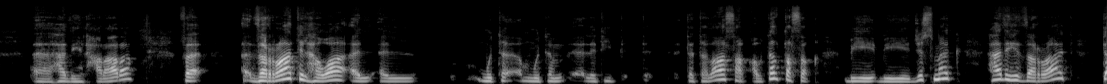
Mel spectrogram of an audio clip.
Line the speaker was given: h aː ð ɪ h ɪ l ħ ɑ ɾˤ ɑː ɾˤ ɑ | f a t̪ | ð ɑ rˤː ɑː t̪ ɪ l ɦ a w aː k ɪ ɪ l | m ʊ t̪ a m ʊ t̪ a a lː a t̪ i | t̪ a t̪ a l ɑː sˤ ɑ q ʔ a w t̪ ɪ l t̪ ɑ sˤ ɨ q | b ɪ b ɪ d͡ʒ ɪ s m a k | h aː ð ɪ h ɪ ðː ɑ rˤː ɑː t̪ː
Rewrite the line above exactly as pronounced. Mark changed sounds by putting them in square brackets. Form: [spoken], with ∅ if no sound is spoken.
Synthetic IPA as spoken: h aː ð ɪ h ɪ l ħ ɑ ɾˤ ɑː ɾˤ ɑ | f a [∅] | ð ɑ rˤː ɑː t̪ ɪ l ɦ a w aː [ʔ] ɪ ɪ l | m ʊ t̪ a m ʊ t̪ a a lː a t̪ i | t̪ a t̪ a l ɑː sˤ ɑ q ʔ a w t̪ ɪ l t̪ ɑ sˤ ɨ q | b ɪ b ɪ d͡ʒ ɪ s m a k | h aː ð ɪ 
